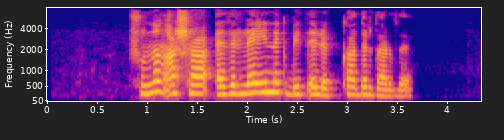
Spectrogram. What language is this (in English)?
Bashkir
